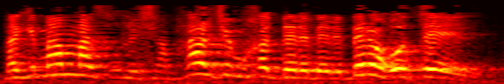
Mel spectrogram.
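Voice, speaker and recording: A woman's voice: high-pitched, animated, a bit bright, highs cut off. An actress playing an irritable, snobbish middle-aged mother who complains sharply. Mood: indignant. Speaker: mother of the family. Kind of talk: comedy film acting.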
